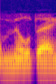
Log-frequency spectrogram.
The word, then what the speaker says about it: Milde: Nick my website it's just my name Paul mill day and that last name is spelled mal de like Delta echo so Paul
